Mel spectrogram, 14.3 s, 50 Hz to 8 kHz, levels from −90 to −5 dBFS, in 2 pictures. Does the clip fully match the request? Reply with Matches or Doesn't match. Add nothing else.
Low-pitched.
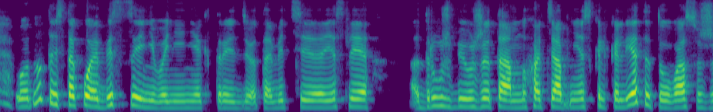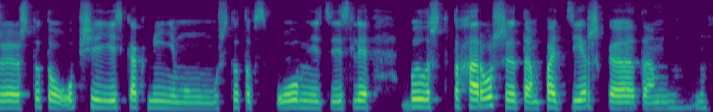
Doesn't match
